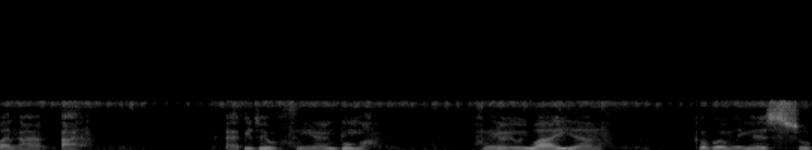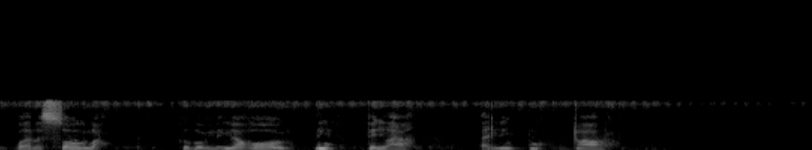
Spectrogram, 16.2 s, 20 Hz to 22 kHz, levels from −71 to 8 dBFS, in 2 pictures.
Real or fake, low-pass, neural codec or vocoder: fake; 7.2 kHz; codec, 16 kHz, 1 kbps, FunCodec, trained on LibriTTS, 50 frames a second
